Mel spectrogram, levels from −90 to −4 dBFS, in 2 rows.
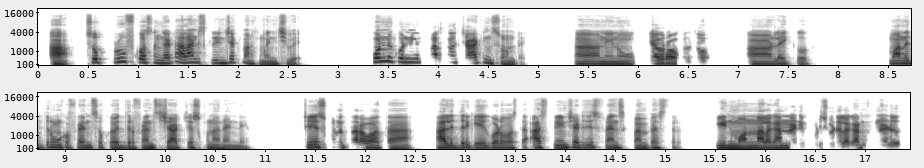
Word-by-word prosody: ఆ! - - +9 0.3
So, 235 - +3 0.2
proof 280 +3 -2
కోసం 230 -3 +1
గాట్టి 190 - +1
అలాంటి 235 +2 +3
స్క్రీన్‌షాట్ 195 +4 -3
మనకు 165 -4 -4
మంచివే. 135 - -3 0.7
కొన్ని 295 +2 +4
కొన్ని 250 -2 0 0.2
పర్సనల్ 235 +3 -3
చాటింగ్స్ 190 -2 +2
ఉంటాయి. - - -9 0.5
ఆహ్, 145 0 +2
నేను 135 0 0 0.3
ఎవరో 155 0 +4
ఒకరితో 145 0 -13 0.5
ఆహ్, 140 -1 +2
లైకు 130 -1 -5 0.9
మనిద్దరం 170 +1 +1
ఒక 155 - -5
ఫ్రెండ్స్ 150 +3 -1
ఒక 145 - -27
ఇద్దరు 130 0 -2
ఫ్రెండ్స్ 145 +5 0
చాట్ 120 0 +4
చేసుకున్నారండి. 115 -7 -3 0.6
చేసుకున్న 180 -1 +1
తర్వాత 145 -2 +2 0.5
ఆళ్ళిద్దరికీ 155 0 +4
ఏ - - +1
గొడవొస్తే 140 -2 -1
ఆ - - +6
స్క్రీన్‌షాట్ 160 +1 +1
దీసి 170 +1 -3
ఫ్రెండ్స్‌కి 130 0 -1
పంపేస్తారు. 120 +1 -4 0.4
ఈడు 140 -1 +7
మొన్న 130 +1 +4
అలాగన్నాడు, 135 +1 +4
ఇప్పుడు - - -17
చూడు - - -4
ఇలాగంటన్నడు 475 - 0
150 Hz, 150 wpm, -25 LUFS, 135-185 Hz, 0.9 s, ఆ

